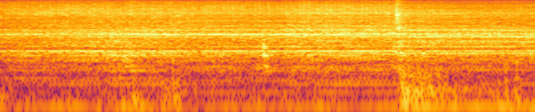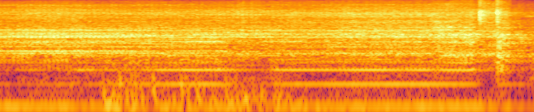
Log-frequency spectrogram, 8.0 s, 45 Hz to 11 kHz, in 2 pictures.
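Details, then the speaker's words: Pressing a tapered roller bearing onto a 3000GT VR4 / Dodge Stealth AWD front differential, pressing only on the inner core: steady press drone whose note changes and stops as the bearing bottoms out and seats fully. "hear that noise change now it's done you'll see this is actually below this piece"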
